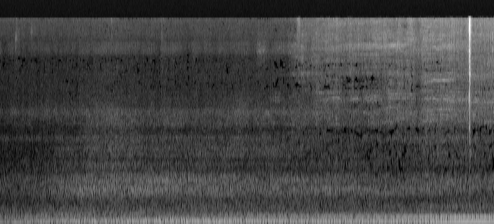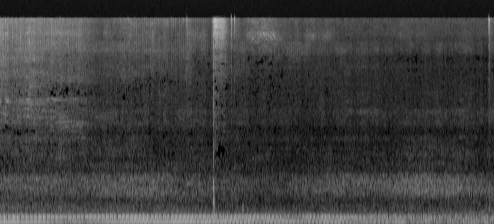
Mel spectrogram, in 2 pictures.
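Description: A low, steady rumble, loudest in the middle, with a sharp click about nine seconds in as a pocket lighter is struck, and another click a few seconds later.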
